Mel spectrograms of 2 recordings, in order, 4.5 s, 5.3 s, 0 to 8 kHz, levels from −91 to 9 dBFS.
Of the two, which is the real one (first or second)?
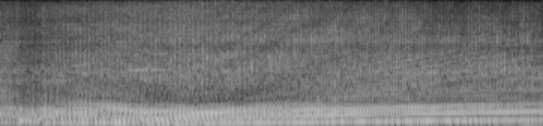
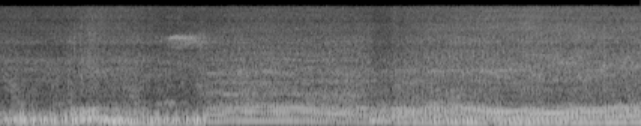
first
